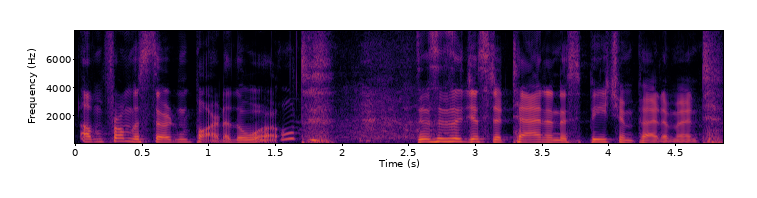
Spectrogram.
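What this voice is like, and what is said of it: Noticeable foreign accent. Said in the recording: “My accent is funny. ... my accent is funny.”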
